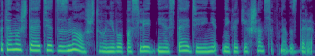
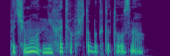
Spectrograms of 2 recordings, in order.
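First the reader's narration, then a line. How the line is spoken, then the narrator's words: Sighing. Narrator (Russian): Я вздохнула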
